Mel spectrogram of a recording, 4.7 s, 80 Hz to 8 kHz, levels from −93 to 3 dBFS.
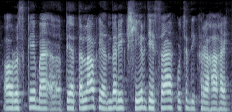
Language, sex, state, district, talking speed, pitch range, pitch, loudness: Hindi, female, Maharashtra, Mumbai Suburban, 165 wpm, 180-200 Hz, 190 Hz, -16 LUFS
